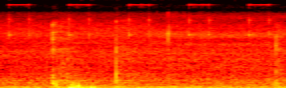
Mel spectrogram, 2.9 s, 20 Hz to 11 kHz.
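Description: An IoT buzzer alarm at level 3, triggered at about 33 degrees, gives short, high beeps repeating at an even rhythm, faint over a low room hum with a brief thump near the start.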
